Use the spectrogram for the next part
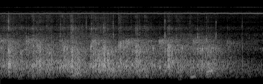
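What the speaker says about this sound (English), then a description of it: "Let's give them a round of applause." Steady applause from a crowd at a public hearing on wildfire recovery, dense clapping that holds for a couple of seconds and then begins to ease off.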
